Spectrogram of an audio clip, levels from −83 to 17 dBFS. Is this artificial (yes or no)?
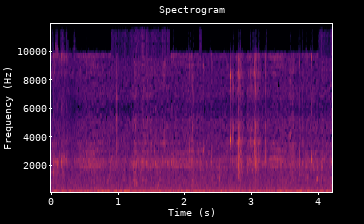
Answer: no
